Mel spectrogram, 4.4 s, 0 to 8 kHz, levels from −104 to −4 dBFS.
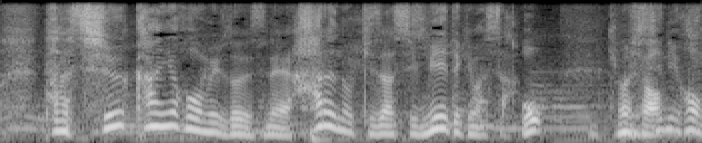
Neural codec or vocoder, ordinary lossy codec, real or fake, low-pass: none; none; real; 7.2 kHz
